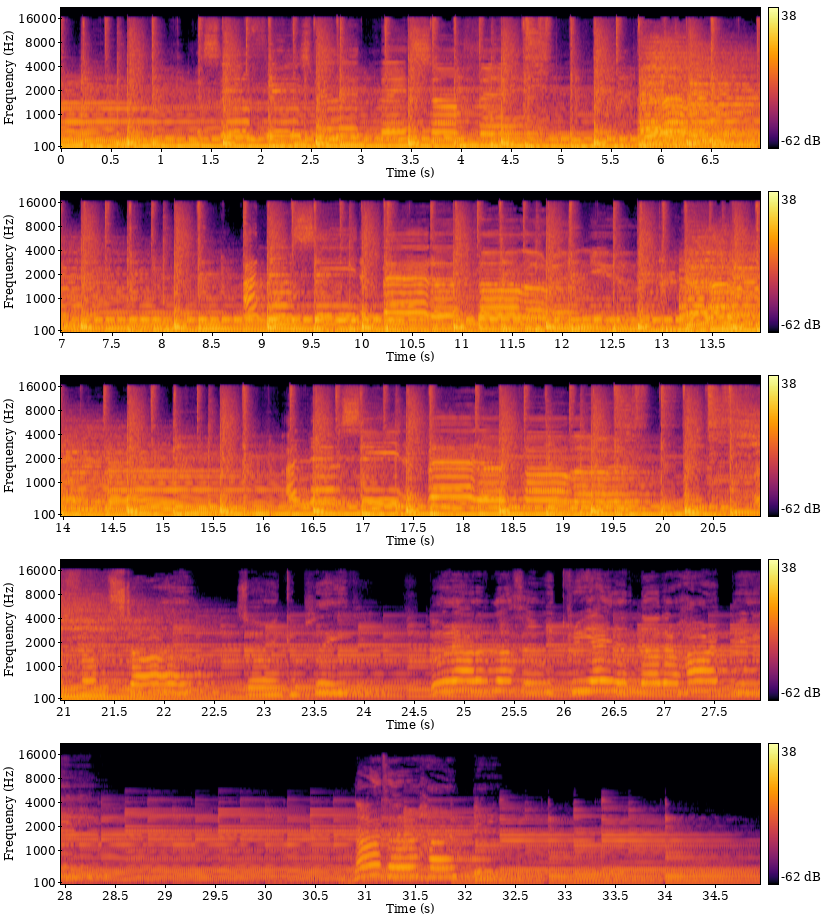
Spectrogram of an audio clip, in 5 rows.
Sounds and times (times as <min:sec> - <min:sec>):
Effects unit: 0:00.0 - 0:34.9.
